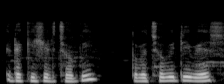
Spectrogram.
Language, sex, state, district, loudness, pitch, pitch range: Bengali, male, West Bengal, Jalpaiguri, -23 LUFS, 165 Hz, 160-200 Hz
